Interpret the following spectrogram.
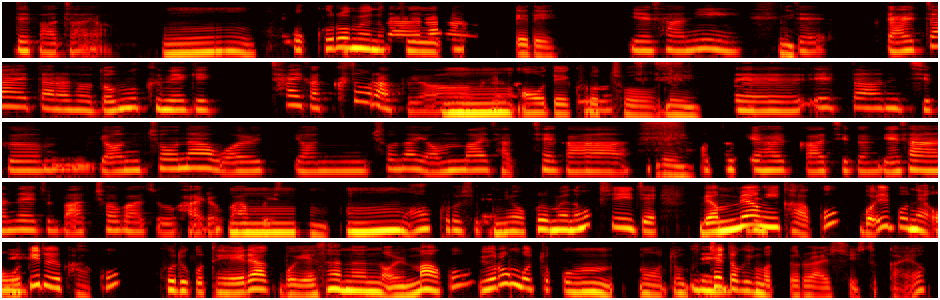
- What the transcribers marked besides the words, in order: distorted speech; tapping; other background noise
- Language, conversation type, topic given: Korean, advice, 예산에 맞춰 휴가를 계획하려면 어디서부터 어떻게 시작하면 좋을까요?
